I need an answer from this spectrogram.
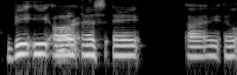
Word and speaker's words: Versailles: V E R S A I L L E.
